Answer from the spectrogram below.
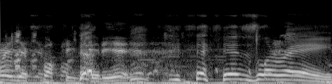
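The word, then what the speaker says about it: Laree: I mean, it is spelled L-A-R-E-E. It could be Larry. It's fucking not, man. It's fucking not. It's fucking not. It's Larry.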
